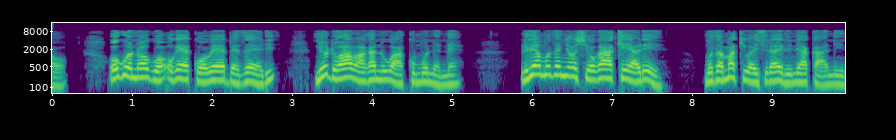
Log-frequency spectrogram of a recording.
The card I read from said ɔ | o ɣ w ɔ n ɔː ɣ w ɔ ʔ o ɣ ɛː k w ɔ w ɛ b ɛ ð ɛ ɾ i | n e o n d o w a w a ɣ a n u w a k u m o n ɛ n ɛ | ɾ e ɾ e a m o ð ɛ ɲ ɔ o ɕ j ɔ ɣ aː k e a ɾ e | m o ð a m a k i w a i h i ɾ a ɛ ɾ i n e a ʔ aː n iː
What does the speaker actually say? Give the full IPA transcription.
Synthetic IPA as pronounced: ɔ | o ɣ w ɔ n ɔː ɣ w ɔ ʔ o ɣ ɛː k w ɔ w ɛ b ɛ ð ɛ ɾ i | n e o n d o w a w a ɣ a n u w a k u m o n ɛ n ɛ | ɾ e ɾ e a m o ð ɛ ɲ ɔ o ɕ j ɔ ɣ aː k e a ɾ e | m o ð a m a k i w a i s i ɾ a ɛ ɾ i n e a k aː n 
